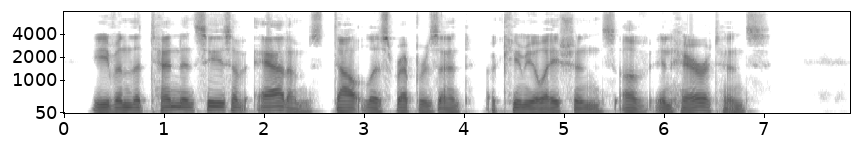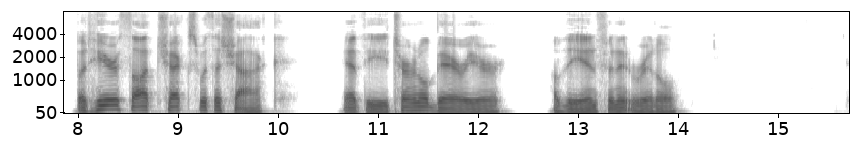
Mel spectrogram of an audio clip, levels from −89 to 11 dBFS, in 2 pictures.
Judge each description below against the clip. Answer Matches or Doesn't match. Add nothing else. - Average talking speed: Doesn't match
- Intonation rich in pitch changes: Doesn't match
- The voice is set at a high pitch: Doesn't match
